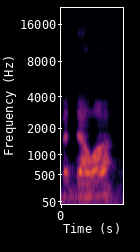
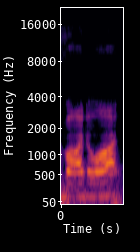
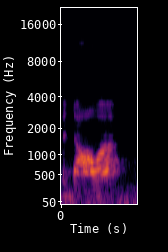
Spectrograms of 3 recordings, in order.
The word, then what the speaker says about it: Videla: Me on Instagram is Videla, pronounced Videla or Vadala, not Vidala, which is a common thing with people.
